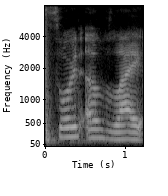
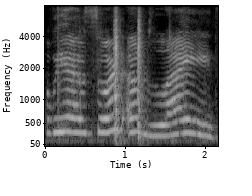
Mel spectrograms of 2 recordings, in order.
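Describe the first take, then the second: First: Said in the usual way. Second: Higher, slow, ringing announcement of Sword; excited card reveal. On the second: Real, not acted. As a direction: unveil the card with delight.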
